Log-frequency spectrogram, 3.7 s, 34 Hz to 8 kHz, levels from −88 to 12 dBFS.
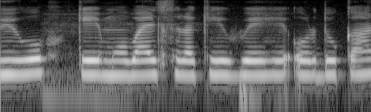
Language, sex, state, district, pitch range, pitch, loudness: Hindi, female, Bihar, West Champaran, 205-215 Hz, 210 Hz, -14 LUFS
